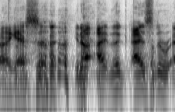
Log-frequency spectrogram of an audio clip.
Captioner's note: laughter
